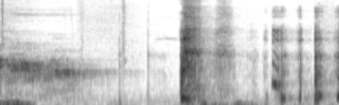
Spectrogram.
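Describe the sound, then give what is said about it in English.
A dog makes a loud, noisy huffing burst, then a few short, choppy snorting bursts after a quiet stretch. “Oh my God, this dog.”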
